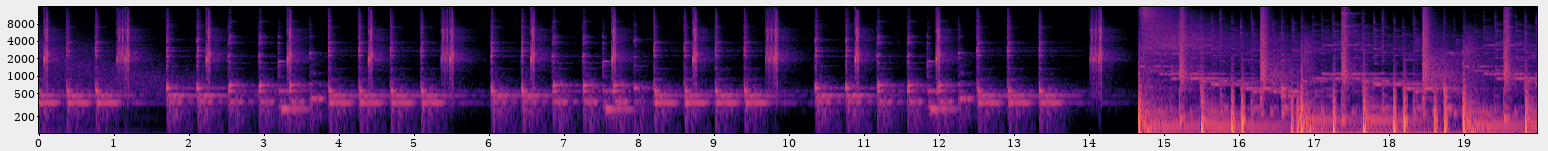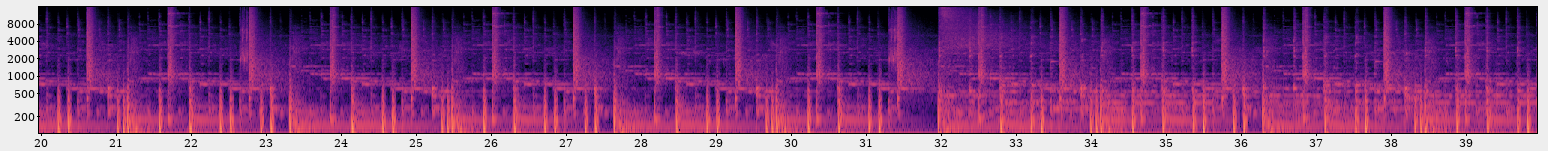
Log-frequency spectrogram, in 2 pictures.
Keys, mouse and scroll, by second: 0.0-22.6 drag, 23.3-32.1 drag, 34.0-34.7 scroll down 1, 34.7 scroll down 1, 37.4-37.8 scroll down 2, 37.8-39.9 shift+middle drag.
